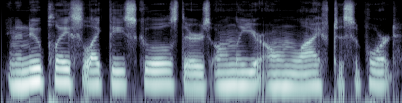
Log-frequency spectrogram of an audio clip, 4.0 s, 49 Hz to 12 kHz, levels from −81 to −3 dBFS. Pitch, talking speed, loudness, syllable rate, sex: 130 Hz, 225 wpm, -18 LUFS, 5.1 syllables/s, male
